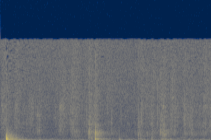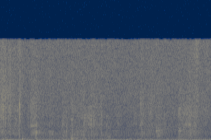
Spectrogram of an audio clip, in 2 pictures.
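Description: Hands handling a small fabric coin purse: a sharp click just after the start and another about a second and a half in, then light scattered ticks and rustles as the flap is folded.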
